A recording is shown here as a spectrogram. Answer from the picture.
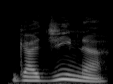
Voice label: "gallina", Spanish

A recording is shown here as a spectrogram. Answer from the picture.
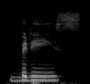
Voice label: "bris", Spanish syllable

